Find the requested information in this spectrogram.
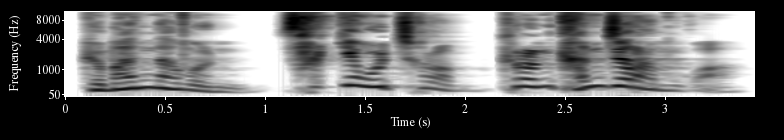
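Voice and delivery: loud, slow, emphatic appeal; fervent preaching. Acted. Preacher urging the congregation to seek Jesus earnestly, loud and slow. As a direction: stretch out each word with urgency.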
